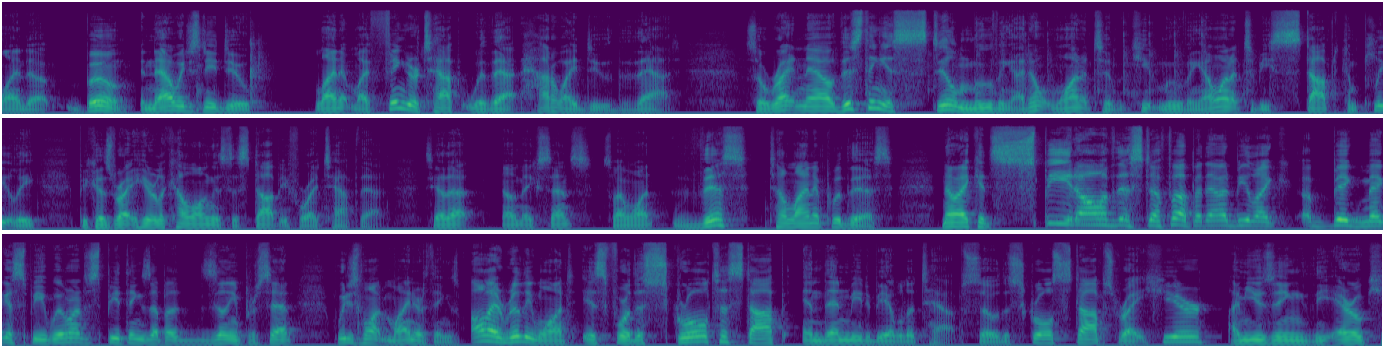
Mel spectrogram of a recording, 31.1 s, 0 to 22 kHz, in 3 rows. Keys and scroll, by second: 5.6 Right, 6.1 Right, 6.6 Right, 8.2 Right, 8.8 Right, 9.3 Right, 28.7 Left, 29.2 Left, 30.7 Right.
